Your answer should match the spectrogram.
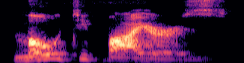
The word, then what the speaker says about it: modifiers: Modifiers, modifiers, modifiers, nhấn âm ở phi, fires, modifiers. Chữ S cuối cùng đọc là Z ha.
